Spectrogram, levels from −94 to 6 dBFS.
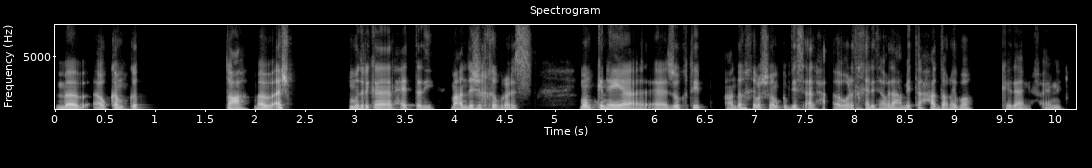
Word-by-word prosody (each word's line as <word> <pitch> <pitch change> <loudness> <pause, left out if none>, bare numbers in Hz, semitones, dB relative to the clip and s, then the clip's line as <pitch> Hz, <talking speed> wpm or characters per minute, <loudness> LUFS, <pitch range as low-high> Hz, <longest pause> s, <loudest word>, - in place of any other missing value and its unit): ما 105 -1 +6
ب - - -3
أو 100 - +3
كام 120 +4 +3 0.8
قطعة 100 0 +2
ما 105 - +5
بابقاش 105 - +4 0.5
مدرك 140 -3 +1
أنا 125 -1 +6
الحتة 110 -3 -2
دي، 85 -2 -8
ما 105 - +4
عنديش 140 +8 +2
الخبرة 135 - -1
لسه - - -7 0.5
ممكن 195 -5 +3
هي 150 -5 +4 0.2
زوجتي 135 +2 -3 0.2
عندها 100 +4 -2
خبرة 125 +1 -1
شوية 125 0 -1
بتسأل 115 -4 -4
ح - - -12
ولاد 100 0 -1
خالتها، 95 0 -4
ولاد 95 -1 0
عمتها 95 +2 -4
حد - - -1
قرايبها، 90 +1 -2 0.3
كده - - -3
يعني، 85 - -4
فاهمني؟ 100 +7 -8
105 Hz, 190 wpm, -26 LUFS, 100-125 Hz, 0.8 s, ما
